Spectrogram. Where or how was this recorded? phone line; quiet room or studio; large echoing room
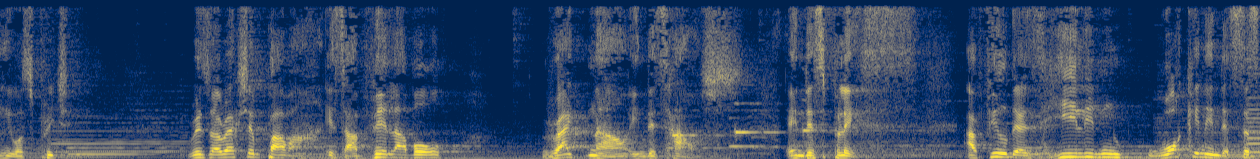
large echoing room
